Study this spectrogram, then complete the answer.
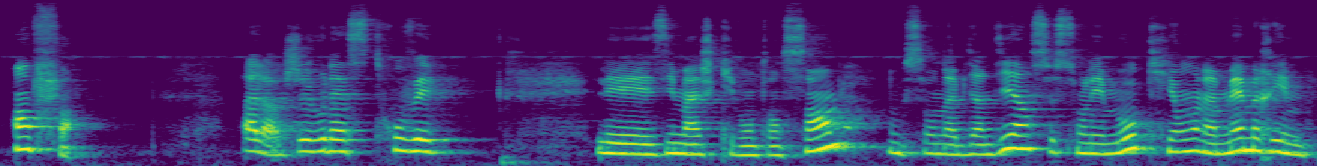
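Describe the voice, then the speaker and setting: A woman with a French accent teaches small children over a recording, drawing out every syllable at a very unhurried pace. She praises often and sounds like she is in a roomy, echoing space. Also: a little high. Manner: slow, deliberate, stretches out words and syllables. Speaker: kindergarten teacher. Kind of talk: remote phonics lesson for young children.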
